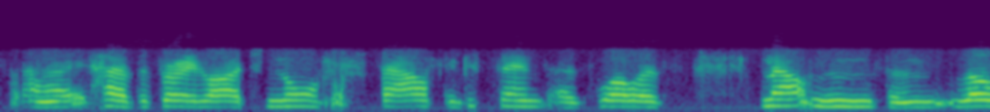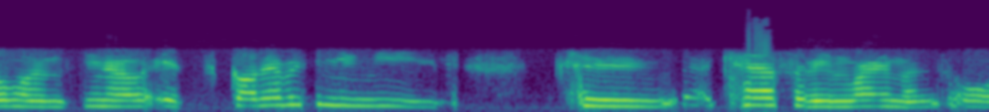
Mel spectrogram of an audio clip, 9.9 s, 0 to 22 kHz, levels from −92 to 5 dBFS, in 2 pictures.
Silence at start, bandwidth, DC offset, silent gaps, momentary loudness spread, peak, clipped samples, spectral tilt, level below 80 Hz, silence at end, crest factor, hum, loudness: 0.05 s; 6 kHz; under 0.1%; none; 9 LU; 0 dBFS; under 0.1%; -8 dB/octave; -66 dBFS; 0 s; 16 dB; none; -16 LUFS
